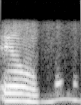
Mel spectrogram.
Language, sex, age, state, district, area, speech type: Sanskrit, male, 30-45, Karnataka, Vijayapura, urban, conversation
